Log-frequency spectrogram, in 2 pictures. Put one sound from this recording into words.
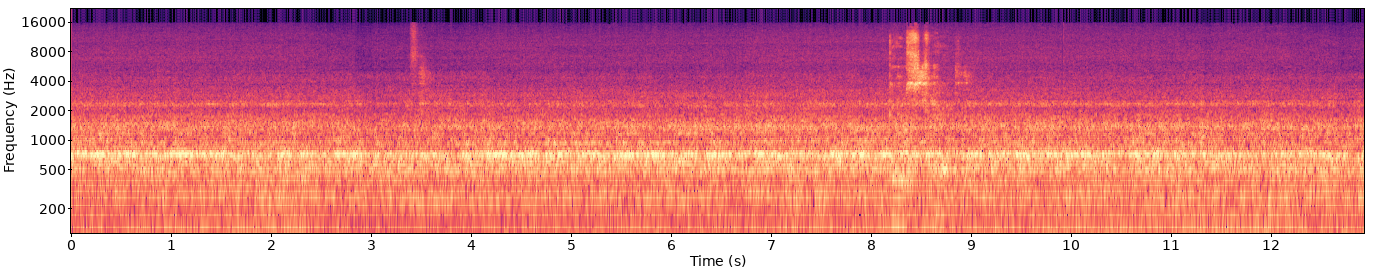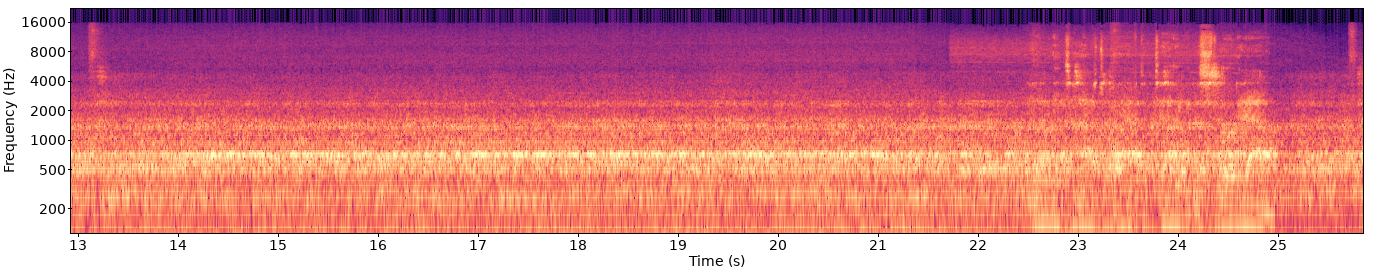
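A diesel truck engine drones steadily from inside the cab as the truck cruises along a road.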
